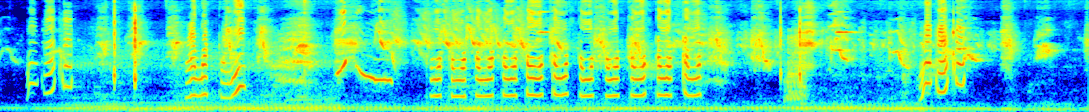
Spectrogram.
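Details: Talking parrot produces quick voice-like syllables and sliding whistled notes, then a fast regular run of clipped tonal pulses, over a constant low droning hum.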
